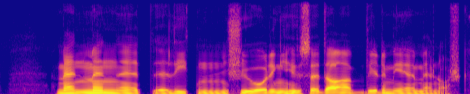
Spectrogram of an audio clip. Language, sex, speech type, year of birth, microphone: Norwegian, male, spontaneous, 1981, Sennheiser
